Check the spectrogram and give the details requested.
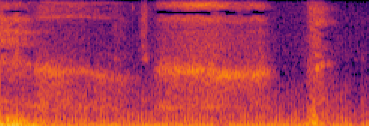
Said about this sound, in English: Oh, yawn.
